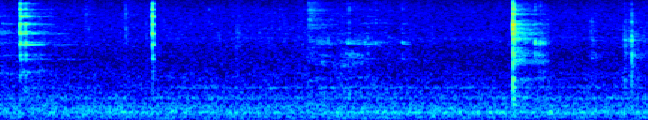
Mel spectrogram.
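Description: A metal fork clinks against a ceramic bowl three times: once at the start, again about a second in, and loudest near the end. Each clink is short and sharp, with a brief ring.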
